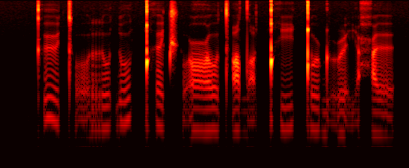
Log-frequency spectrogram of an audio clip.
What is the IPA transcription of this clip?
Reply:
kʼ ʉ tʼ o̰ r u ɗ u ǃʰ ɘ t͡ʃʼ o̰ ʕ o tʼ ɘ dˤ o̰ ǃʰ i ǃ u ɖ ṵ ɭ ḭ ħ ɘ

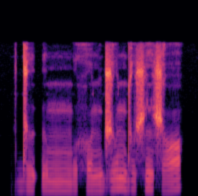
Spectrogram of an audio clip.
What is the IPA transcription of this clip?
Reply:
d ɯ ʔ ɯ mː u h o n d͡ʒ u n d u ʃ ĩ ʃ ɔ

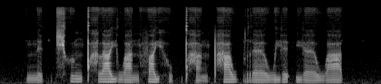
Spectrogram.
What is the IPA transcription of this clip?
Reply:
n e˨˩ k̚ t͡ɕʰ ɯ˥˩ ŋ pʰ l a˥˩ j w a˦˥ n f a˥˩ j h u˨˩ k̚ pʰ a˨˩ ŋ pʰ a˥˩ w p r ɛː˦˥ w j e˥˩ ʔ j ɛː˧ w a˥˩ t̚

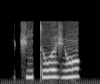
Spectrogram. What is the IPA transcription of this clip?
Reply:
t͡ʃ i t o ɐ̯ ʒ ɔ̃

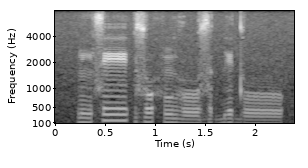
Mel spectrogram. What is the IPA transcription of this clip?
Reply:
ɾ ĩ˨ s e˦ | z o˦ h ũ˧ ɣ oː˨ z ə˨ ɡ͡b e˧ d oː˨

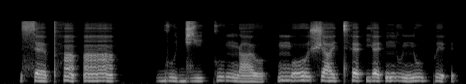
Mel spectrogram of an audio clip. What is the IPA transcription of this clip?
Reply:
s ɛ˨ pʰ ã˦˨ ʔ ã˦ | ɡ u˨ d͡ʑ i˨ k u˦ ŋ a˨ ʊ̯ | m o˦ ʊ̯ ʃ a˦˨ ɪ̯ tʰ ɛ˦ ʔ j ɛ˦ ʔ ɲ u˦˨ n u˦ p ɪ˦ ʔ

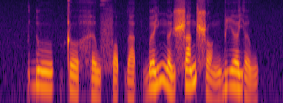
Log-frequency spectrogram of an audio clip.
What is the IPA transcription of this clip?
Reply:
ɗ u˧ | ʈ o˨˩ h ə˨˩ w f ɔ˨˩ p̚ l a˨˩ t̚ ɓ ə˧˥ j ŋ ə˨˩˦ j ʂ a˧˥ n ʂ ɔ˨˩˨ ŋ ɓ i˧ ə̯ j ə˨˩˨ w

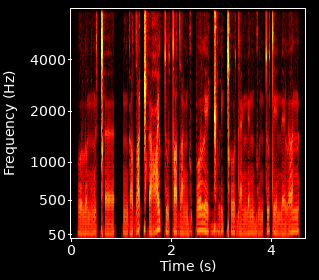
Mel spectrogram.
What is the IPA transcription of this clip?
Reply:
o˩ l o˩ n ŋ ʌ˥ ǀʰ ɜ˩ | ŋ ɡ o˩ dˤ ɛ˥ ǁʰ ɐ˩ ʕ i˥ l t u˩ t o˧ dˤ i˩ ŋ ɡ u˩ p o˥ l e˧ ɡ͡ǁ u˧ ɾ i˧ ǀʰ o˧ d æ˩ ŋ ɛ˧ ŋ ɡ u˩ n t u˥ t e˩ n ɛ˩ l ʌ˥ n

